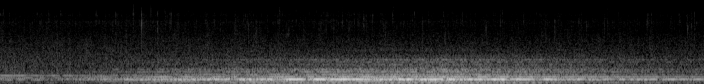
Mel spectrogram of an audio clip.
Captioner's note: mysterious music continues; rain continues pattering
